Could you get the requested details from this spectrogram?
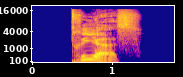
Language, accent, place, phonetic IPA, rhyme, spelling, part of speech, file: German, Germany, Berlin, [tʁiːɐ̯s], -iːɐ̯s, Triers, noun, De-Triers.ogg
- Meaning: genitive singular of Trier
